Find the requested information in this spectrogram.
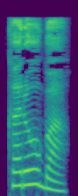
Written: ಗರ್ಭ

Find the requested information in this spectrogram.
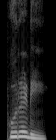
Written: ಪುರಡಿ

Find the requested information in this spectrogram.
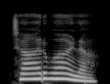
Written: ಚಾರ್ವಾಳ

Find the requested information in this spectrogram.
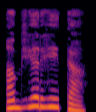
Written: ಅಭ್ಯರ್ಹಿತ

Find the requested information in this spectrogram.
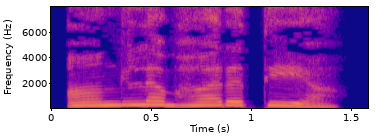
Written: ಆಂಗ್ಲಭಾರತೀಯ

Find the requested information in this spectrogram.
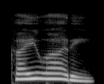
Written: ಕೈವಾರಿ

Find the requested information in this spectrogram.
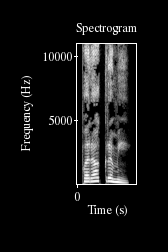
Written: ಪರಿಕ್ರಮ

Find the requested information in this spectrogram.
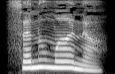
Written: ಸನ್ಮಾನಿ

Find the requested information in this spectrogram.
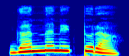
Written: ಗನ್ನನಿಟ್ಟುರ

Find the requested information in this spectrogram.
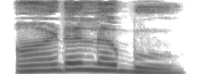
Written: ಆಡಲಬು

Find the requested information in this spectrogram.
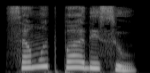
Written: ಸಮುತ್ಪಾದಿಸು

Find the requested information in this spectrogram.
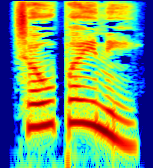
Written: ಚೌಪೈನಿ

